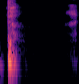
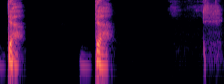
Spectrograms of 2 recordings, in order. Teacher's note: the air is briefly prevented from leaving the vocal tract when the tip of the tongue passes against the tooth ridge while the sides of the tongue press against the upper teeth. So, you start with the tongue against the tooth ridge. · Term: D sound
